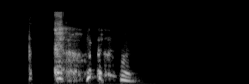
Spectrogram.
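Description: A woman coughing: a faint tick, then a quick run of three or four coughs about half a second in, over in under a second.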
